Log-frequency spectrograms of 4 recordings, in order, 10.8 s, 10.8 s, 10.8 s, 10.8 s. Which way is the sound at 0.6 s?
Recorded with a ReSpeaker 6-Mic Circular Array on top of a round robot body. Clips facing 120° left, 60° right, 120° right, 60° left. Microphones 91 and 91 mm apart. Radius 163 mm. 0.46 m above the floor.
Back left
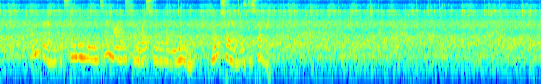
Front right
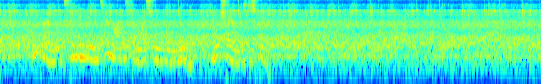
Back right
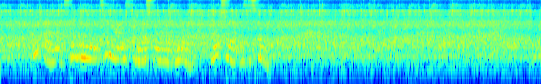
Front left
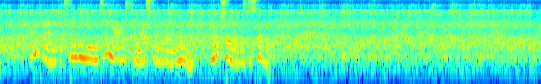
45° left.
